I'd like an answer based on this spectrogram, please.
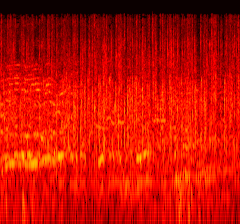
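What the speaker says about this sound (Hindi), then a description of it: "सभी बच्चे लगातार तालियां बजाते हैं।" A group of children clap continuously in a fast, crackling patter that stays fairly even throughout, mixed with crowd chatter and voices.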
